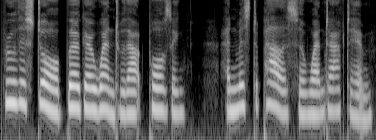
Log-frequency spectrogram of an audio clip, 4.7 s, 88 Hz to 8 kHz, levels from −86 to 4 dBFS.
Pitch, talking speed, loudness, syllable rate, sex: 230 Hz, 165 wpm, -18 LUFS, 4.7 syllables/s, female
